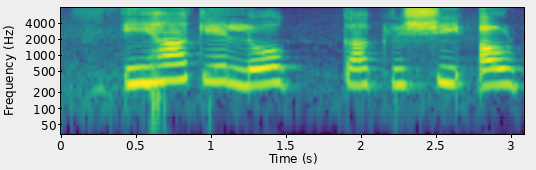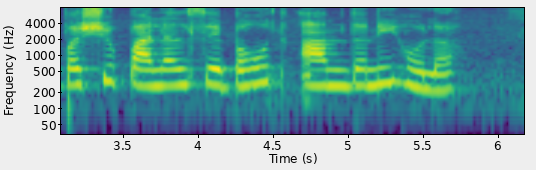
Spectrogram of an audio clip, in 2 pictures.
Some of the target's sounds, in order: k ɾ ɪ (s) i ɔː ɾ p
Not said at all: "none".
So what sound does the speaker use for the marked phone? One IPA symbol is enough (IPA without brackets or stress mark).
ʃ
